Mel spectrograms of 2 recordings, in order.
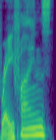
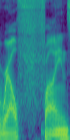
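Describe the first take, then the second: First: The first name is said without an L sound. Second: The first name is said with an L sound. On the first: "you pronounce that Ray Fiennes" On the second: "his name is R A L P H"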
